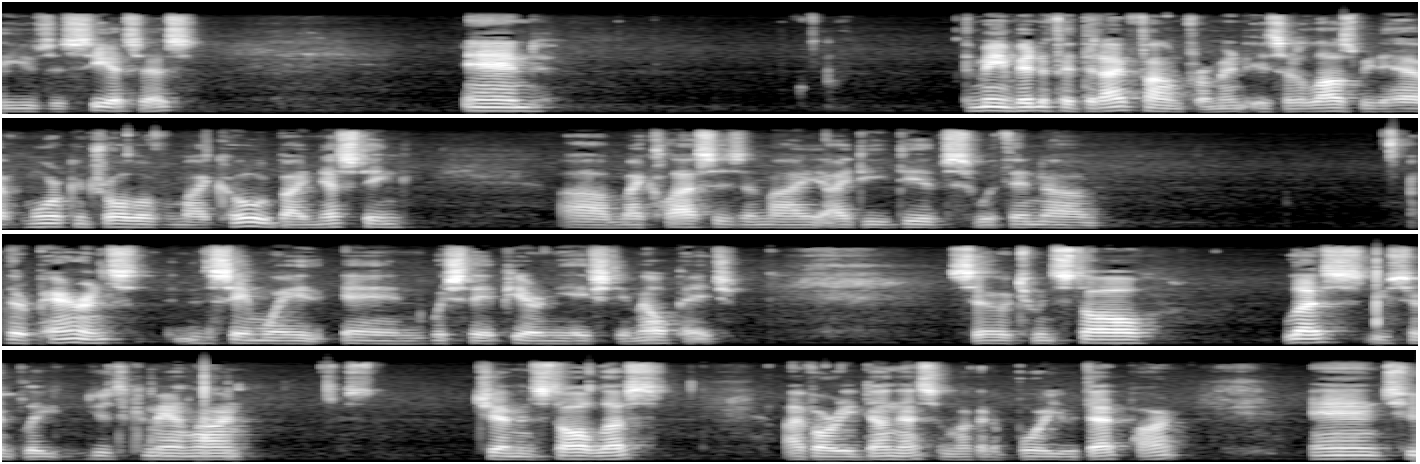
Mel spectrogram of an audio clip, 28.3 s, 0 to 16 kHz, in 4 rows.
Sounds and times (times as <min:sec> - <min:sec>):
Speech: 0:00.0 - 0:01.0, 0:02.3 - 0:02.8, 0:04.8 - 0:09.2, 0:09.9 - 0:12.7, 0:14.0 - 0:17.9, 0:18.9 - 0:20.0, 0:20.6 - 0:24.6, 0:25.2 - 0:27.2, 0:27.8 - 0:28.3.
